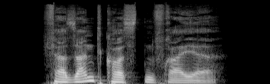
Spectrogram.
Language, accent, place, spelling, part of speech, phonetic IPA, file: German, Germany, Berlin, versandkostenfreie, adjective, [fɛɐ̯ˈzantkɔstn̩ˌfʁaɪ̯ə], De-versandkostenfreie.ogg
- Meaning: inflection of versandkostenfrei: 1. strong/mixed nominative/accusative feminine singular 2. strong nominative/accusative plural 3. weak nominative all-gender singular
